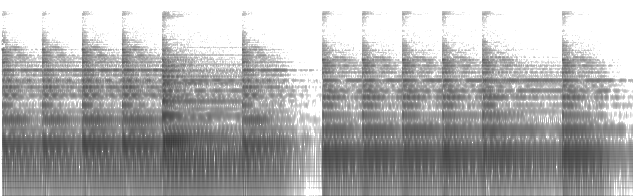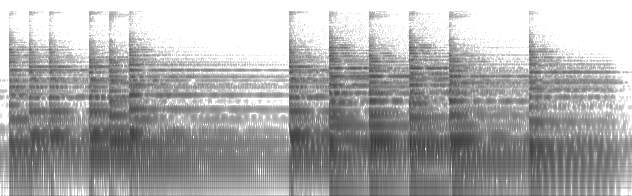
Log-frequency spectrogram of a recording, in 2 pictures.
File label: audio sample piano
